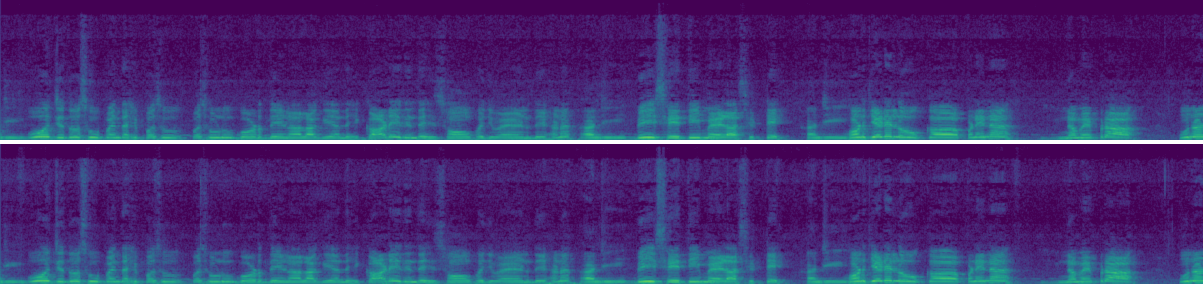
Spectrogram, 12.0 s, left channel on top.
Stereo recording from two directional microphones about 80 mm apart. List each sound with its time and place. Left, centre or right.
0.3 s a man's voice: centre
8.0 s speech: right
8.4 s a man's voice: centre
